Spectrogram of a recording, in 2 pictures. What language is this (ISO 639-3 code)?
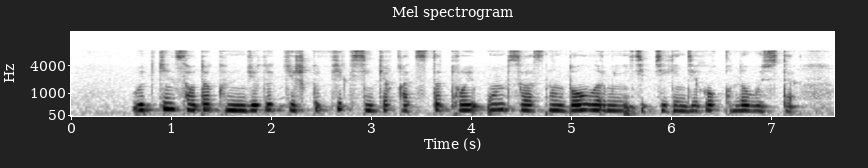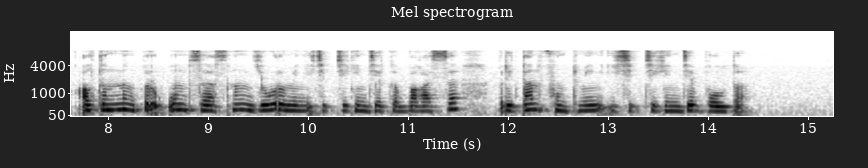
kaz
